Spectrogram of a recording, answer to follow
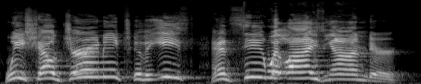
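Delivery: high, loud, slow knightly call; grand proclamation. A narrator's reading. Freak proposing a quest, high slow and loud. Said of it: "he says".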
